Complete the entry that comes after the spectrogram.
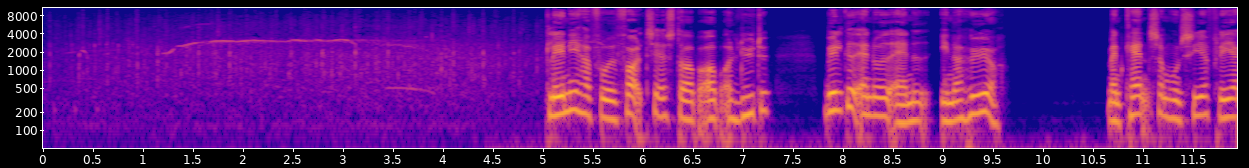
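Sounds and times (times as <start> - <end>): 
big audience applause after a percussion performance: 0.0 - 5.4
faint gliding whistle-like tone: 1.2 - 3.9
speech: 5.0 - 9.6, 10.6 - 11.9.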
